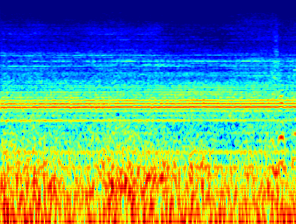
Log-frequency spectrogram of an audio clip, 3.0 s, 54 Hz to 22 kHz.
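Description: A motorcycle cruising at about 70 km/h gives a steady, continuous engine drone with a low, rumbling wind roar that stays even and close for the whole stretch.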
